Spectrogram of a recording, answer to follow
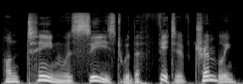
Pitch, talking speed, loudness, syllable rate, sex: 130 Hz, 195 wpm, -17 LUFS, 5.0 syllables/s, male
